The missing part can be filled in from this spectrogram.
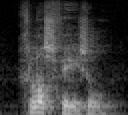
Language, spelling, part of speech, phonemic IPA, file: Dutch, glasvezel, noun, /ˈɣlɑsfezəl/, Nl-glasvezel.ogg
- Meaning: 1. fibreglass 2. optical fiber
